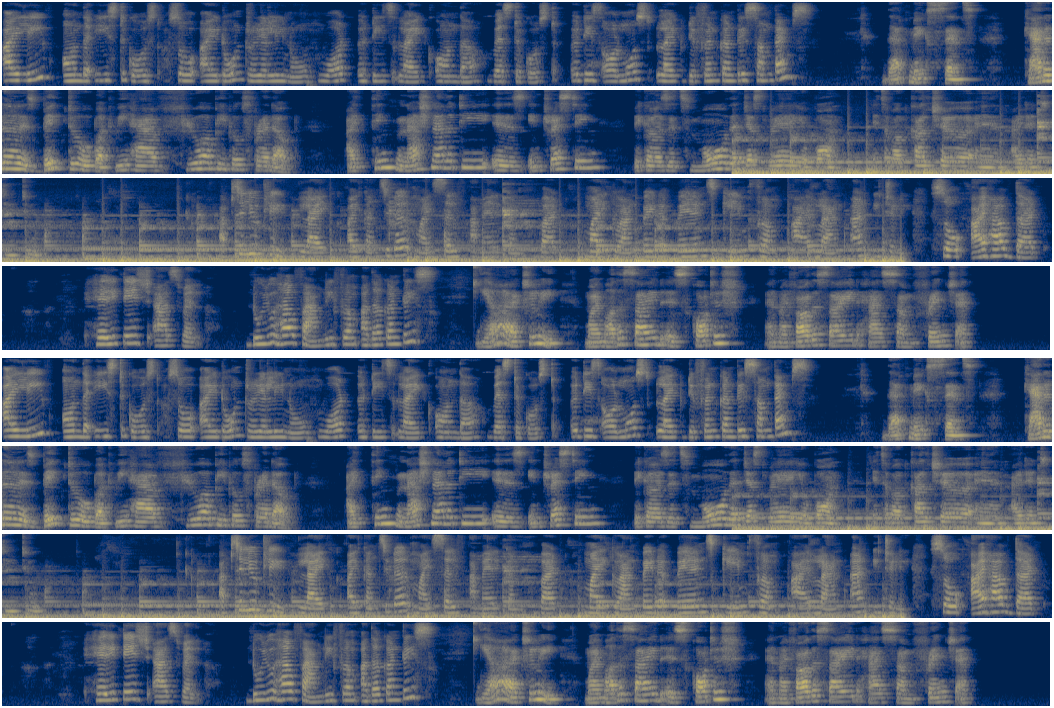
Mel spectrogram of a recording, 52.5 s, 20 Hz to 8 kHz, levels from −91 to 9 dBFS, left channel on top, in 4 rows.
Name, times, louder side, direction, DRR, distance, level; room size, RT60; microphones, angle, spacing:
voice 1, 0.0-6.8 7.1-10.1 29.0-30.3 30.6-33.2 33.5-39.2 40.4-41.8 42.4-44.7, right 1 dB, 75° right, 1.2 m, -28 dB
voice 2, 10.7-12.2 12.8-16.8 17.4-20.6 21.0-23.6 24.0-26.8 45.3-46.4 46.7-48.6 48.9-51.4, equal, 10° right, 1.0 m, -25 dB
sound 1, 22.2-37.5, left 4 dB, 75° left, 0.4 m, -22 dB
3.9 x 3.2 x 3.1 m
head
